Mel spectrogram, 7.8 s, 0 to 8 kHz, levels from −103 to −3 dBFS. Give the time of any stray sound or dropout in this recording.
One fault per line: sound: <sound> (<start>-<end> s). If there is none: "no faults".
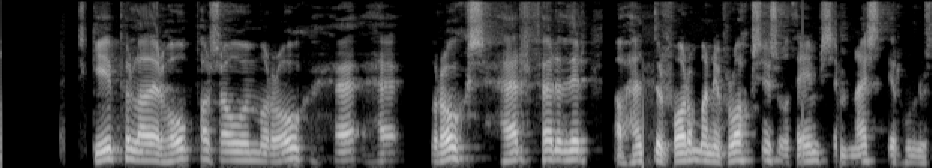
sound: dropout (5.4-5.5 s)
sound: dropout (7.0-7.0 s)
